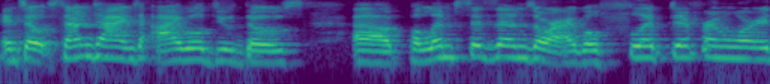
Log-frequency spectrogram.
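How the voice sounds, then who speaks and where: This woman talks with a fairly high pitch. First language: Portuguese. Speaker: company executive, guest speaker. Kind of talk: webinar conversation.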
